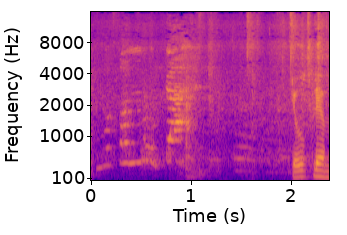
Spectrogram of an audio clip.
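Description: Brief, fairly quiet background voices, a child's voice among them.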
